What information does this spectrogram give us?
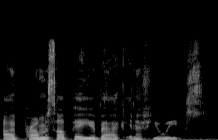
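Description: An actress playing a sweet but gently stubborn young woman in an audio drama, with an expressive manner. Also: fairly low pitch, brisk, no echo, lightly acted. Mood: soft, grateful.

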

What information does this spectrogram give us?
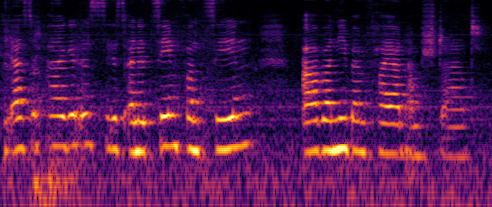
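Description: A woman's voice: fairly high pitch, steady tone, measured pace, echoey room, distant mic, slight background noise. A woman in her twenties hosting a dating show in casual chat, easygoing and giggly. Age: 20s. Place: studio with curtains.

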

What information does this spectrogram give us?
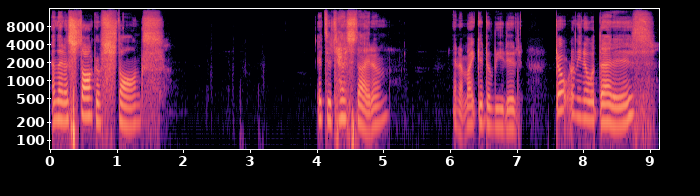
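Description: A woman's voice: medium pitch, animated, takes it slowly, pauses often, pushed and bright, no echo, low-quality recording. Chatty young gamer woman, dry close mic. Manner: chatty, offhand, trails off mid-sentence. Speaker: gaming youtuber. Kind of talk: casual gameplay walkthrough.

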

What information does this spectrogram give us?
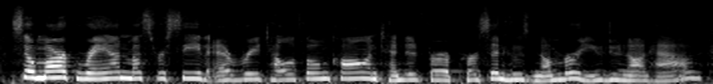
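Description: A woman's voice: fairly high pitch, normal speed, natural voice. A woman narrator plays a domineering, bitter woman in an audiobook. She scolds and harangues with emphatic force. Her questions come as accusations, leaving little room for reply. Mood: scolding. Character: bitter, hectoring, domineering older woman berating Melba by phone.

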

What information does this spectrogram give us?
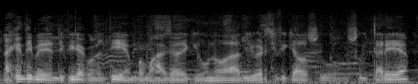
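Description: A middle-aged Argentine man with a fairly low voice, speaking into a handheld mic on a studio couch. He jokes at his own expense and acts out the shouts of passersby. Music plays clearly behind him. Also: fairly even intonation, fast talker. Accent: Argentine Spanish. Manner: joking, self-deprecating, acts out shouts from passersby. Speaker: weather presenter as guest. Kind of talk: casual interview. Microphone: handheld mic held by interviewer.

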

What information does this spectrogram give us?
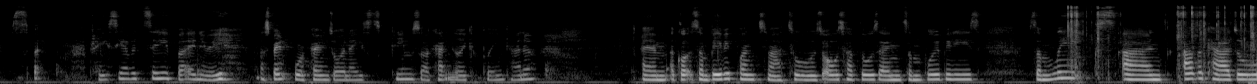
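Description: A woman's voice: on the high side, mellow, a little hiss or hum. A young adult woman chatting casually and unscripted as she films a shopping haul in her kitchen. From United Kingdom. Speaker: vlogger showing a shopping haul. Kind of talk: casual chatty voice-over to camera. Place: home kitchen, indoors.

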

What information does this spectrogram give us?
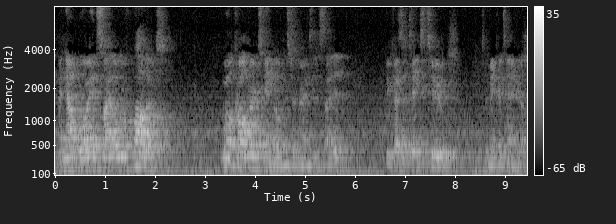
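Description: A middle-aged man reading a storybook aloud on stage in an expressive, theatrical way. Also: on the high side. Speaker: stage reader. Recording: echoey theatre from far off, noisy.

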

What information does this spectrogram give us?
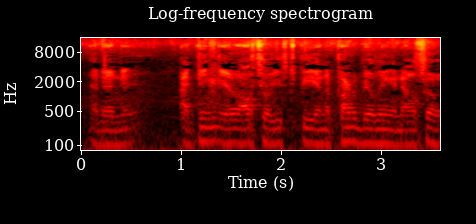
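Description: Rambling low-voiced man exploring ruins. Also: little pitch movement, fast talker, background noise. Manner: loose, rambling, self-correcting. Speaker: urban explorer vlogger. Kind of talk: casual walking narration. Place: outdoor ruins of a large old hotel.

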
